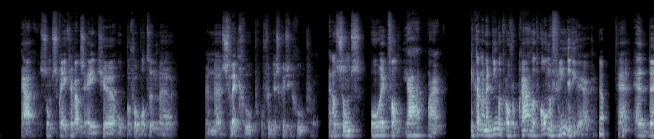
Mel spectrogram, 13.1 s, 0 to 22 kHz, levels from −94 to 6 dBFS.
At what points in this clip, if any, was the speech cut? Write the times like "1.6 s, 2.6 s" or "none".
none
